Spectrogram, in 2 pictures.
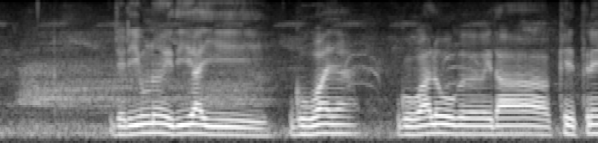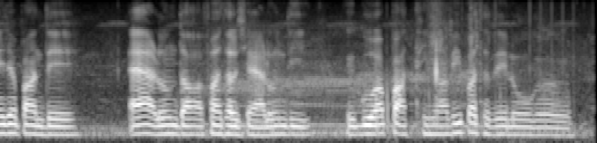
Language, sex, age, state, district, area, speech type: Dogri, male, 18-30, Jammu and Kashmir, Kathua, rural, spontaneous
